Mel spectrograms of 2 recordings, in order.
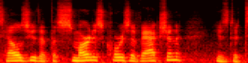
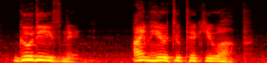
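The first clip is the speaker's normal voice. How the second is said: deep, emotionless, raised voice; 5 dB louder than usual. Narrating a story, voice the predator's greeting in a deep, emotionless voice. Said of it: "A deep, emotionless voice".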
